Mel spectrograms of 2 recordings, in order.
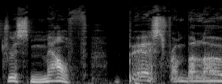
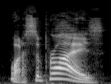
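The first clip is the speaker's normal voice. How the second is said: loud, raised surprise; surprised bottle; 7 semitones higher, 8 dB louder than usual. Acted. Bottle greets the cork with loud surprise. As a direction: exclaim in delight.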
